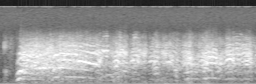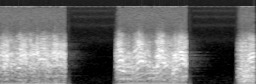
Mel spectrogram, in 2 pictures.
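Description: A crowd of people laughing loudly together, many voices overlapping. The laughter breaks off abruptly about four seconds in, comes back briefly, and cuts off again near the end.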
